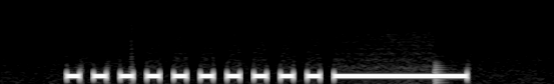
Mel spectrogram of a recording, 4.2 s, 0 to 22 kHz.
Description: Telephone call progress tone (North American plan), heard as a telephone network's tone, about 350, 440 Hz, 0.1 s on and 0.1 s off. Stutter dial tone.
